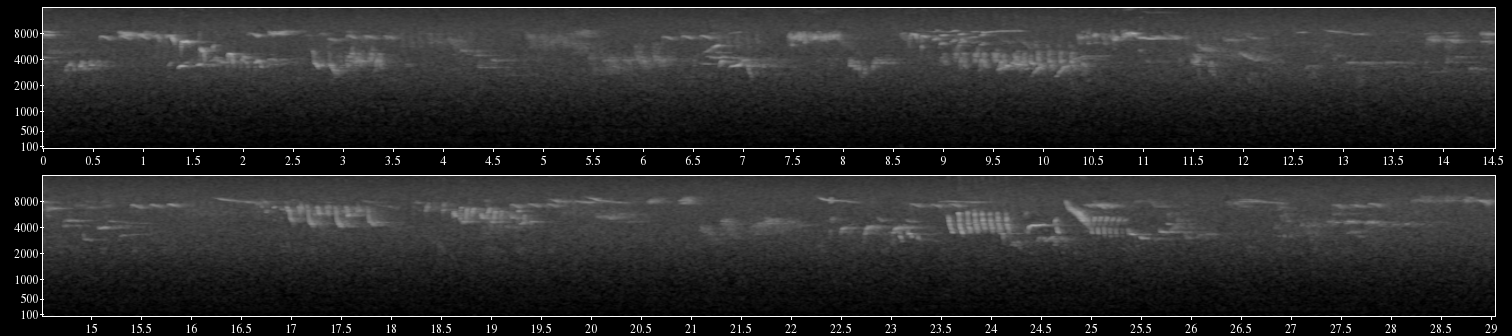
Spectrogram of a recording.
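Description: Faint chirping of small birds: many short, high calls, some overlapping, coming and going without a break, over a low hiss.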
